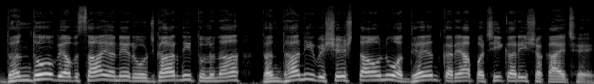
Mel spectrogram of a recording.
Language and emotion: Gujarati, neutral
